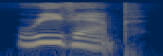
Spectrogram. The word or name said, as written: revamp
